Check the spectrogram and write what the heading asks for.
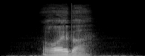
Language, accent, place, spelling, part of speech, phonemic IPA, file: German, Germany, Berlin, Räuber, noun, /ˈʁɔʏ̯bɐ/, De-Räuber.ogg
- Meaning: agent noun of rauben: 1. robber, thief 2. pirate 3. sucker 4. predator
